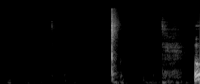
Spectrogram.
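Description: A single sharp click about a second in from the toggle of a transparent DIN-rail RCD being worked to reset it after a trip. It won't latch because its earth-leakage trip-flag tang has popped out and must be pressed in first.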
